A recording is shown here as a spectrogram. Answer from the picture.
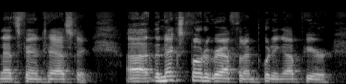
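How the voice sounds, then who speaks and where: Against a quiet background, a man with a plain, everyday voice of medium pitch speaks with fairly even intonation. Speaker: circus historian, interview host. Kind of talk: interview questions over video call.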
